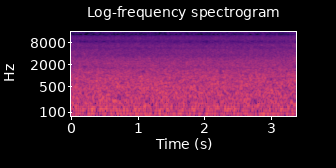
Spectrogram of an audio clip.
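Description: A stream that must be crossed on the Appalachian Trail produces a steady, loud broadband rush of flowing water that fills the whole stretch without any break.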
